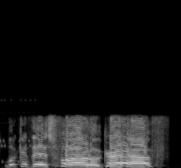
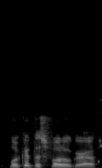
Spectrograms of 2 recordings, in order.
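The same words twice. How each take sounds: First: High, very loud, drawn-out bellow; over-the-top shout. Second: Said in the usual way. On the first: Acted. Lawyer orders witness to look at the photo, hammed-up shout. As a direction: belt it out slowly at full volume. Same line repeated as a shout.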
